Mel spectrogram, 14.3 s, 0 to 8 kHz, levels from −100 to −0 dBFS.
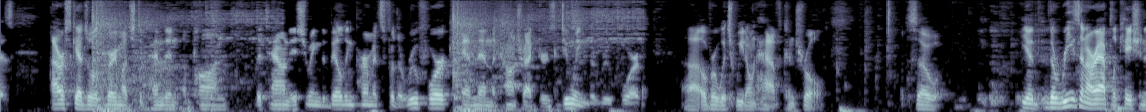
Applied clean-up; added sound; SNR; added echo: classical method Wiener filter.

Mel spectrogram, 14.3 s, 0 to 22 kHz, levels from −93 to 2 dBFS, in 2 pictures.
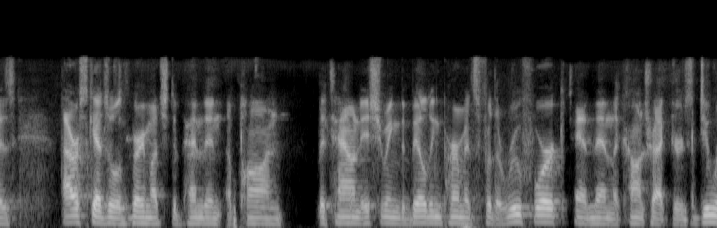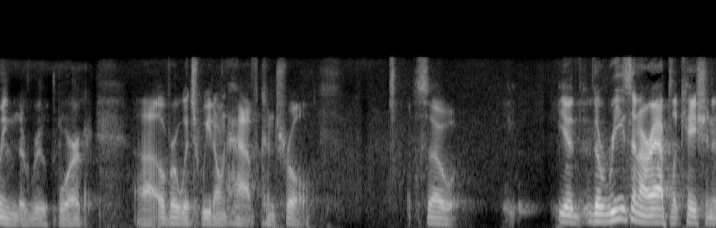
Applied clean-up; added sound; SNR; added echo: neural mask model Resemble Enhance denoiser.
